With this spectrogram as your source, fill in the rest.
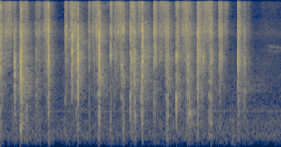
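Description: A deck of tarot cards being shuffled, close and fairly quiet, a quick run of soft riffling flutters and taps in an irregular rhythm with no voice over it.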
